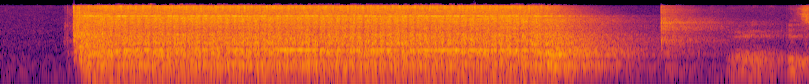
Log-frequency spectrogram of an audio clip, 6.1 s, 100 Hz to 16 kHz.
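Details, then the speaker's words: Outboard engine cranked with an open spark tester grounded to a clean screw: fast, even cranking at about three and a half beats a second, then it winds down; a strong 7/16-inch spark, healthy crank and ignition. "It's jumping a 7/16" spark, which means that when we put the spark plugs in the cylinders, it should run pretty darn good."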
